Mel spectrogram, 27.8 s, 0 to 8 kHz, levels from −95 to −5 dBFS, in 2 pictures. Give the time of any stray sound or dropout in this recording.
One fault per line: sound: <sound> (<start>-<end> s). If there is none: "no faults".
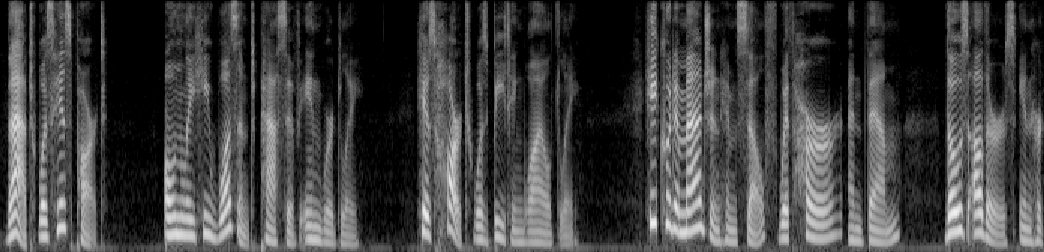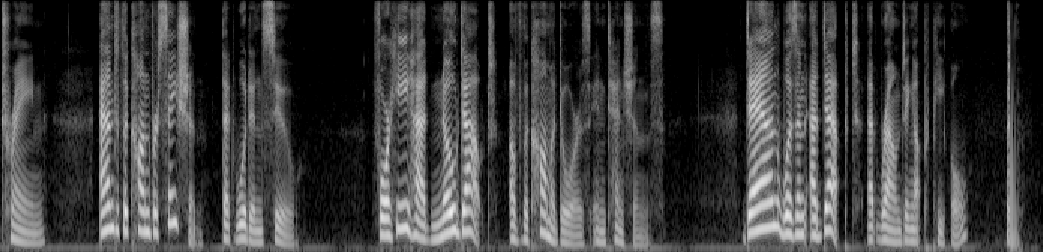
sound: cough (27.3-27.6 s)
